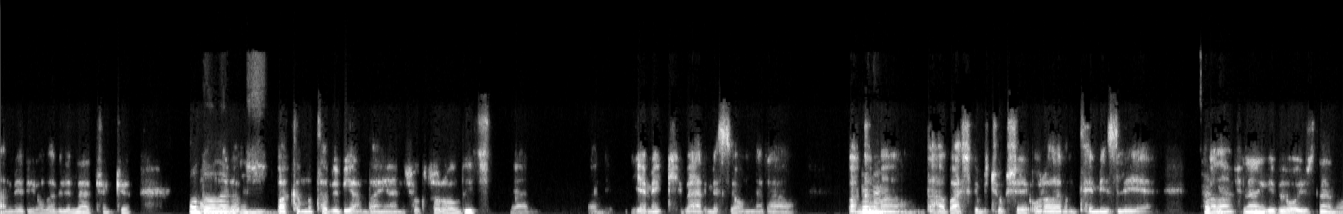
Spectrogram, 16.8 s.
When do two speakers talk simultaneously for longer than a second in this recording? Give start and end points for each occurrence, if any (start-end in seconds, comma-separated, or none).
none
